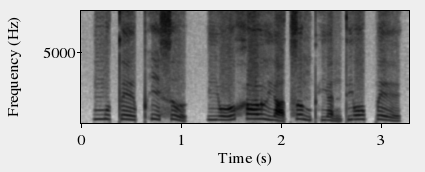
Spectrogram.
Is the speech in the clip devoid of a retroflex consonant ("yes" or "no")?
yes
